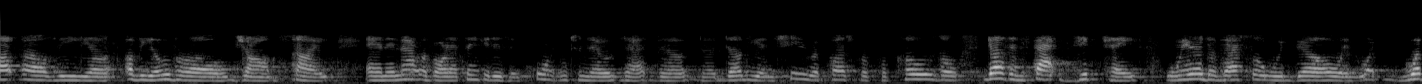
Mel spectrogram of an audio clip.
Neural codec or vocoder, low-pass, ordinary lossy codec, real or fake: codec, 44.1 kHz, 3.4 kbps, Pupu-Codec; 7.2 kHz; AAC, 16 kbps; fake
